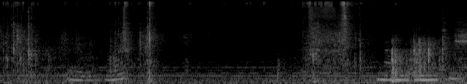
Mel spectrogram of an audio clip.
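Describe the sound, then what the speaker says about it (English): A deck of cards is shuffled by hand in brisk riffling bursts, close and fairly soft, with a few light taps between passes, over quiet background voice. "Now I'm going to shuffle it like this."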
